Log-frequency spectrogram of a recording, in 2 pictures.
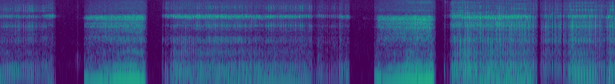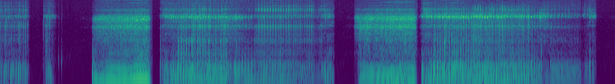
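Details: A sleeping Bluetick Coonhound snores in loud, low, rattling bursts separated by brief quiet pauses.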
